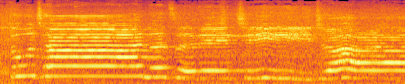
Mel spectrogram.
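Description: Girl's voice singing a Marathi song into a microphone, holding long notes with vibrato; the pitch steps down partway through and rises again near the end.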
